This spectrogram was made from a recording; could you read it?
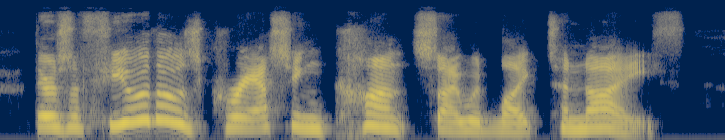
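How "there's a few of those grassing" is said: usual speaking voice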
